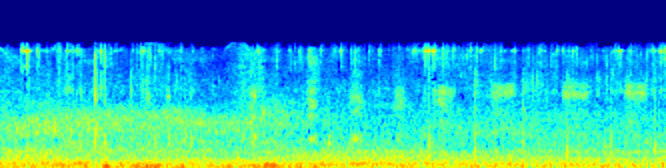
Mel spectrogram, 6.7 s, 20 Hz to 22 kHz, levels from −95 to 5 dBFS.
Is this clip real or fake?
real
